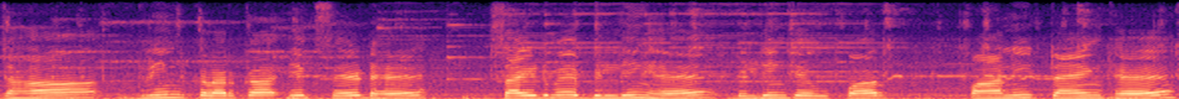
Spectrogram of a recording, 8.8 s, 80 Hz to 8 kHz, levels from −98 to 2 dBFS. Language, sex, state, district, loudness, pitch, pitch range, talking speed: Hindi, male, Bihar, West Champaran, -13 LUFS, 205 Hz, 195-215 Hz, 115 wpm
